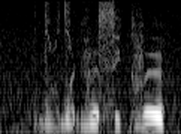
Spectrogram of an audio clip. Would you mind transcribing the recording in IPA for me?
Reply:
dˤ æ̤ dˤ ɜ ɡʱ ɜ s e̤ k v ɜ

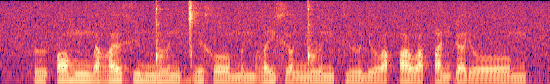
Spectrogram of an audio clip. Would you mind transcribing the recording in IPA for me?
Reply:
h ɯ ʔ ɔ m ŋ͡m ɘ ʁ ɘ x i m ŋ͡ǃ ɯː n ɡ͡ǀ ɪ x oː m ɪ m ʁ i xʲ ɔ ŋ͡ǃ ɯː n kʲ ɯ lʲ oː q oː q i n ɗ ɜ ɾʲ oː m

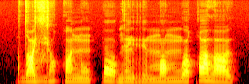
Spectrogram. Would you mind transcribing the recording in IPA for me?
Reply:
dˤ ø˨ zʲ ɔ̤˨˦ qʷ ə̃˨ n ũ˨ pː ɔ˦˨ ɡ ẽ˧ rʲ ə˨ mː ɒ˧ mː u˨ qʷ ɨ˧ ðˤ ɨ˨

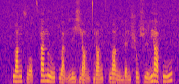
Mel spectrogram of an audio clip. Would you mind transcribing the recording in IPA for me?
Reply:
k w ɑ˥ ŋ s w ɔ̰˨˩ t̪ʰ a˥ n l u˧˥ f w a̰˨˩ n n̪ i˧˥ ɕ j ɑ̰˨˩ ŋ t̪ j ɑ˧˥ ŋ pʰ w ɑ˥˩ ŋ m ɥ ɛ˧˥ n ʂ u˥ ɕ y˥˧ l j ä˥˩ f u˧˥

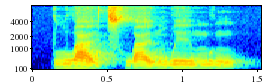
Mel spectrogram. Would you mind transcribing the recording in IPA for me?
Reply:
l w a˥˨ ɪ̯ t͡sʰ w a˨˦ ɪ̯ m w e˦ ɪ̯ m ʊ˥˨ ŋ

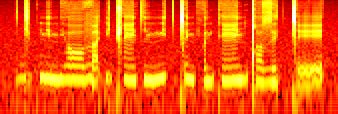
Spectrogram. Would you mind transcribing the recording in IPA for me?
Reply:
dʲ ɨ k nʲ o nʲ ɦ ɔː v a̰ pʲ o ǁ ẽː tʲ õ nʲ mʲ ɨ tʲ ǀ ɨ nʲ h ɔ nʲ k ẽː nʲ ǃ ɔ z ɨ tʲ ǀ ḛ

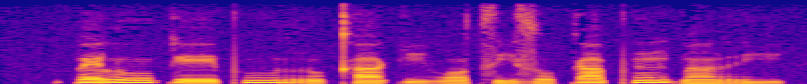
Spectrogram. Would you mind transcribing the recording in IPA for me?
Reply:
p ɛ˨ l oː˦ k eː˨ pʰ uː˦ r o˨ kʰ a˨ k i˨ β ɔ˨ t͡s i˨ z o˨ k a˦ pʰ ũ˦ ɡ͡b ã˨ r i˨

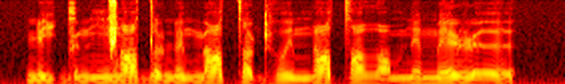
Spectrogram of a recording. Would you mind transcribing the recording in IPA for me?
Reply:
ɳ i ɡ ə˞ n ŋ͡ǁ o dˤ ɵ ɭ ɳ ɨ m ə˞ tˤ ə˞ ɖʱ o ɪ̯ m i tˤ a ðˤ ə˞ m ɾ ɛ m ɛ ɭ ə

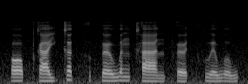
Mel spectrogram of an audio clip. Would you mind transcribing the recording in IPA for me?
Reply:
ɔː˨ p̚ k aː˨˧ j k ɐ˥ k̚ h ʊ˧ k̚ œː˨˧ w ɐ˧ ŋ kʰ aː˨ n pʰ œː˨˥ t̚ kʷʰ ɛː˨˧ w o˨˥ w

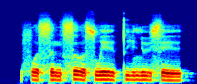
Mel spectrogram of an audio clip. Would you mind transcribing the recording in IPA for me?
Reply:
f ɤ˨˩ s ə˨˦ n s ɤ˥˨ s w e˥˨ ɪ̯ t̪ i˦ l y˥˨ s e˥˨ ɪ̯

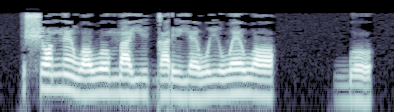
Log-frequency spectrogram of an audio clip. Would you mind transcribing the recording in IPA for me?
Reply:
ʃ ɔ˦ n ɛ̃˦˨ w ɔ˨˦ w o˦ m a˦ j i˧ ɡ a˦ ɾ i˧ j ɛ˧ w i˧ w ɛ˦ w ɔ˦ | ɡ͡b o˨

